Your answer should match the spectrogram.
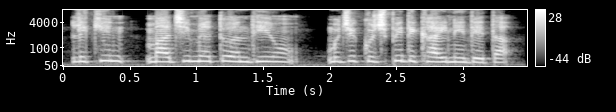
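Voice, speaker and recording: A woman's voice: fairly high pitch, steady tone, moderate pace, darkish tone, pitched above the performer's own voice, natural voice. A woman voicing a meek, anxious young blind bride in a moral story, pleading politely.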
